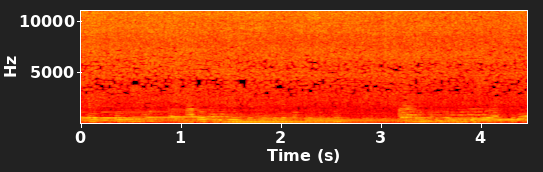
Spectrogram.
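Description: A woman talking in Bengali over background music, with a steady high hiss.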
